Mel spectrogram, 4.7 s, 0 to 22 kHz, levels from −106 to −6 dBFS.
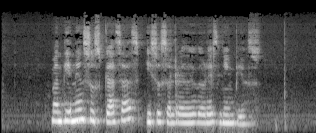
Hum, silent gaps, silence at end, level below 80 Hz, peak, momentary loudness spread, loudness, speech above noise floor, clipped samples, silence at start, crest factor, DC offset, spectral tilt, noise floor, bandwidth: none; none; 0.85 s; -64 dBFS; -6 dBFS; 15 LU; -19 LUFS; 40 dB; under 0.1%; 0.75 s; 14 dB; under 0.1%; -3.5 dB/octave; -58 dBFS; 14 kHz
